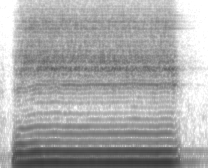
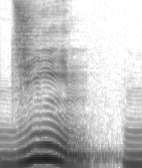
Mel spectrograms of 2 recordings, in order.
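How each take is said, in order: First: The consonant is a continuous buzzing zh sound. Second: The consonant starts with a d-like stop. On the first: The speaker calls it wrong. "the incorrect Lebanese jim" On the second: The speaker calls it right. "The proper Fusha Arabic jim has a d, d, d sound at the beginning"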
